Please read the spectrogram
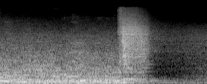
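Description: A single short blast of compressed air from a hand-held, multi-barrel air launcher as its valve is opened. It is a hiss of about a quarter second, a little past a second in.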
